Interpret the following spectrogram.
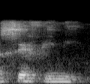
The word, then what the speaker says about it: c'est fini: Y él usó esa expresión francesa, c'est fini, escribiéndola en castellano S-E-F-I-N-I, acento en la última.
